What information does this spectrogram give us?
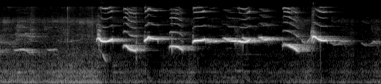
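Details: Sooty-headed bulbul lure song to stir lazy bulbuls into singing; after a quiet start, a brisk run of loud, fluty whistled notes slurring up and down, about eight notes in three seconds.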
